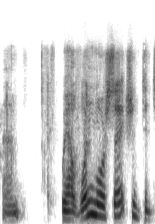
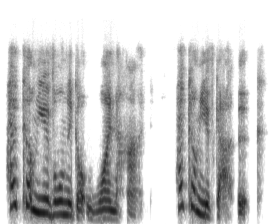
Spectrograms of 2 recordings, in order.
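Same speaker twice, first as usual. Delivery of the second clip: put-on louder, higher, eager child asking; 6 semitones higher, 5 dB louder than usual. The little boy quizzes the pirate, louder and eager. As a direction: blurt it out like a curious little boy.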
